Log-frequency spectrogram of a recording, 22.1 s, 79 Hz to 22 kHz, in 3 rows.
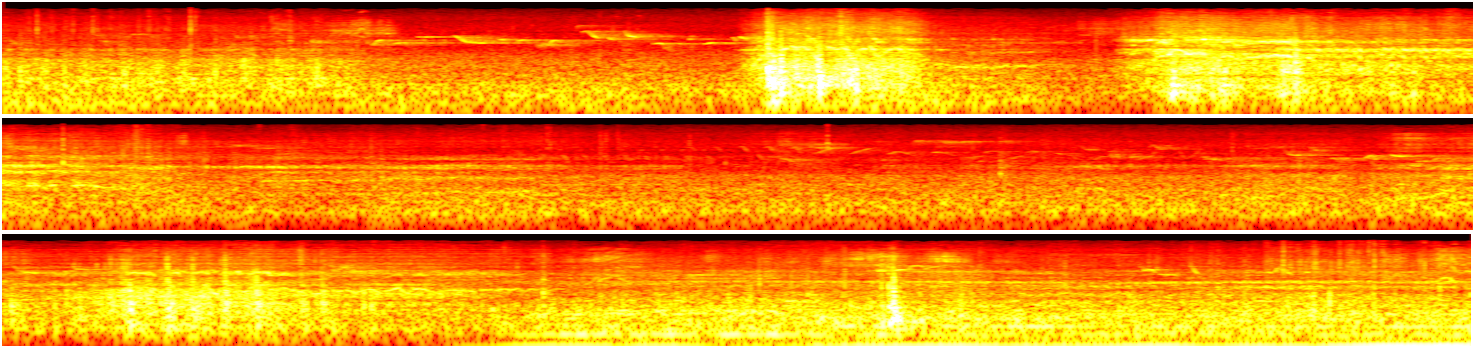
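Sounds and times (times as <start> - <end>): tires scrabbling over grit: 3.8 - 8.5, 14.7 - 22.0
electric motor whirring: 16.0 - 22.0
low steady hum: 17.0 - 22.0.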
